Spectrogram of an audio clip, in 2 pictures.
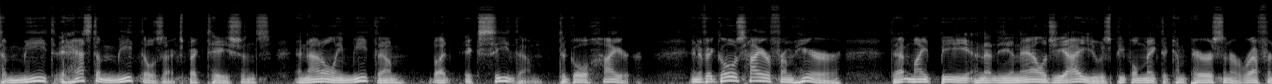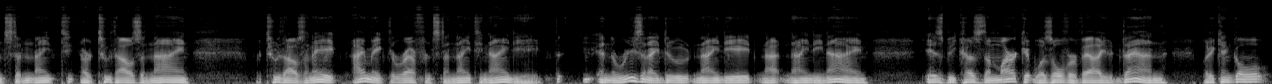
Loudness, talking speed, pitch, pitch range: -20 LUFS, 170 wpm, 95 Hz, 85-110 Hz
